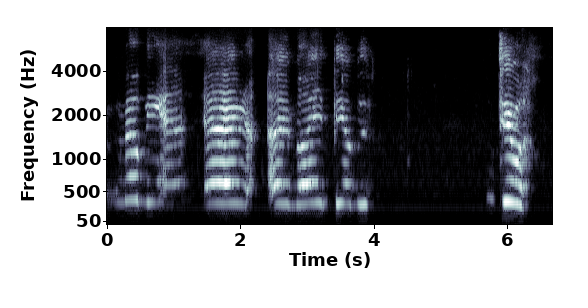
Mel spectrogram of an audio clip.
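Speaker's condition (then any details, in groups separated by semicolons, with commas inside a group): Cerebral palsy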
